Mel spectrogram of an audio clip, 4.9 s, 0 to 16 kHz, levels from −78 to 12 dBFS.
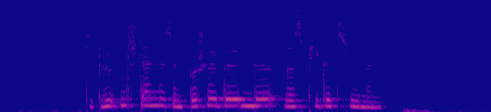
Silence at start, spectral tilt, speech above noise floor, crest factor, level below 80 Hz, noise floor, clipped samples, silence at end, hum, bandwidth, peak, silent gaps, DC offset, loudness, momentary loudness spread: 0.85 s; -7 dB/octave; 33 dB; 16 dB; -74 dBFS; -79 dBFS; under 0.1%; 0.65 s; none; 11.5 kHz; -32 dBFS; none; under 0.1%; -47 LUFS; 9 LU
